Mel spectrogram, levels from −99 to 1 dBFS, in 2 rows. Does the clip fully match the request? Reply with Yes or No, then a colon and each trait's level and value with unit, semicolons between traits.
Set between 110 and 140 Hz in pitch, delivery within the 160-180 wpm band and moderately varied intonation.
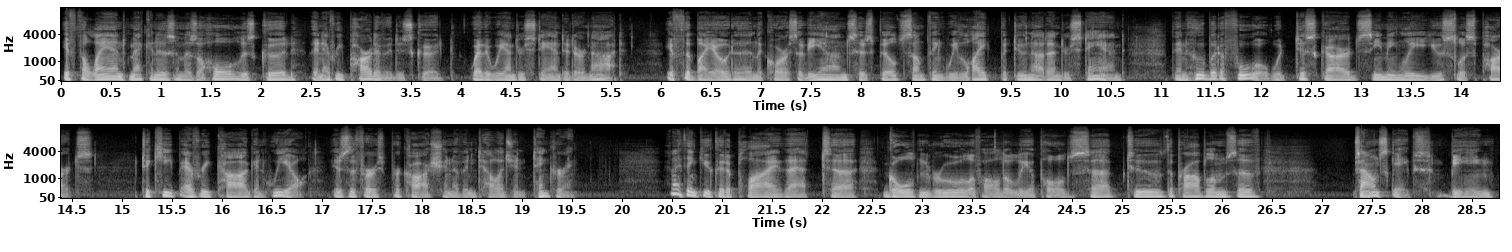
No: very low, 95 Hz; average, 170 wpm; average, 3.6 semitones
